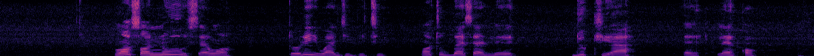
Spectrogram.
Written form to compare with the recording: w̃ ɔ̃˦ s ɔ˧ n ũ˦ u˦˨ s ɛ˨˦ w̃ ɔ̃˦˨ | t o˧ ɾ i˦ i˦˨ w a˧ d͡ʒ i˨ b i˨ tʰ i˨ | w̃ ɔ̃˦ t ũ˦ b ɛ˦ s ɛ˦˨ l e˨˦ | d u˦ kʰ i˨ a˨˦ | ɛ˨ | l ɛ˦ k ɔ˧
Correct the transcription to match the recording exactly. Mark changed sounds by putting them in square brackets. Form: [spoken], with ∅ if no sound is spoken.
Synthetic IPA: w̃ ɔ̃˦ s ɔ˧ n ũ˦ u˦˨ s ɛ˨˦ w̃ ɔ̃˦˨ | t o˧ ɾ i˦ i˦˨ w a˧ d͡ʒ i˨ b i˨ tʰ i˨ | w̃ ɔ̃˦ t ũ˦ [ɡ͡b] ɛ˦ s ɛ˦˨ l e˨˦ | d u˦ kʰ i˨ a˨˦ | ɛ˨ | l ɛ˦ k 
